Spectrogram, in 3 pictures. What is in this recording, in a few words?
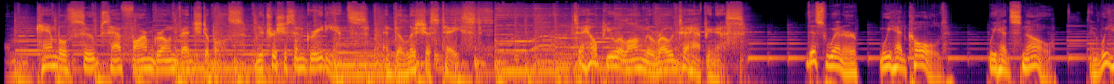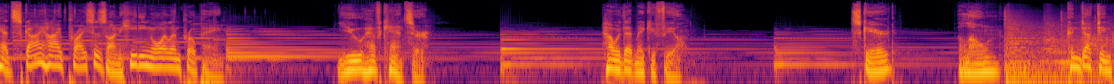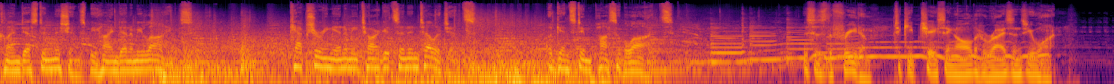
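commercial, Voiceover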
